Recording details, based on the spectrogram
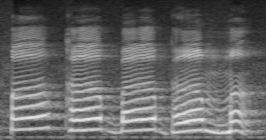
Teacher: म में होठ जुड़ रहे हैं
